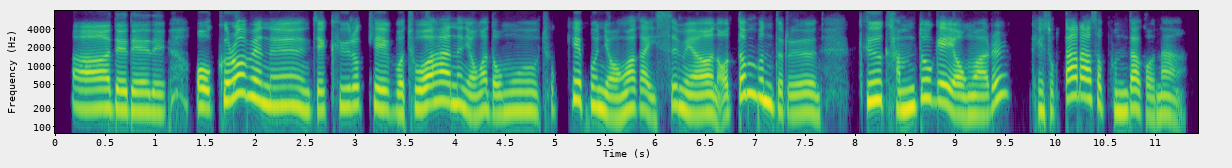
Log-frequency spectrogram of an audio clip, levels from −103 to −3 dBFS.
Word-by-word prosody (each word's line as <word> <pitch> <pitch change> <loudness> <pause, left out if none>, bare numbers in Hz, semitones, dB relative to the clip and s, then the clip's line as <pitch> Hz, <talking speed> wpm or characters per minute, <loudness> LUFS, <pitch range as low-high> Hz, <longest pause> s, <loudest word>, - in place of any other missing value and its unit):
아 205 -1 +1
네네네. 180 -3 -1 0.3
어 210 -2 +4
그러면은 235 - +2
인제 185 +1 -4
그렇게 215 -1 -2
뭐 175 -1 -1
좋아하는 235 +3 +3
영화 175 +4 -2
너무 180 +1 -3
좋게 255 +8 -3
본 215 -6 0
영화가 185 +6 -1
있으면 170 0 0
어떤 320 - 0
분들은 175 - 0 0.4
그 270 +1 +3
감독의 240 +4 +1
영화를 160 - -1 0.2
계속 180 -2 -7
따라서 295 -5 +3
본다거나 175 -6 -3
195 Hz, 280 characters per minute, -15 LUFS, 175-235 Hz, 0.4 s, 어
